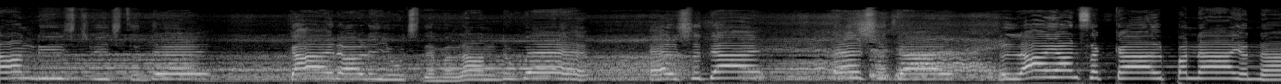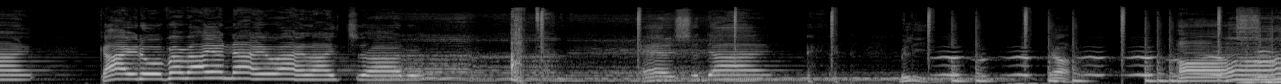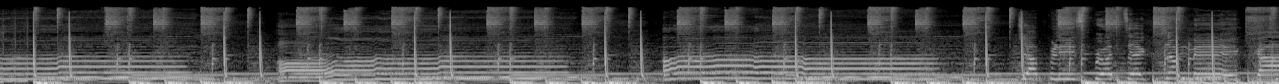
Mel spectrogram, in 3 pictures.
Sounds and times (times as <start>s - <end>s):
Music: 0.0s - 10.0s, 16.7s - 38.4s.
